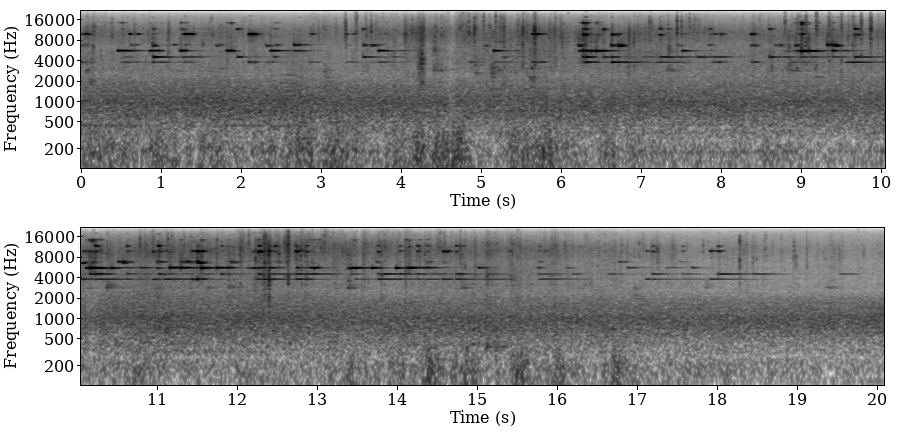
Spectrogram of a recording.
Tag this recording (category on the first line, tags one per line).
Soundscapes > Other
chimes
clang
jangling
metal
noisy
wind
wind-chimes
windchimes
windy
